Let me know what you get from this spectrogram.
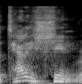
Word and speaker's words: Talyllyn: In fact, there's a railway in Wales called the Talyllyn Railway. – Okay. The what, sorry? – The Talyllyn Railway. I'm just trying to pronounce it the Welsh way.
